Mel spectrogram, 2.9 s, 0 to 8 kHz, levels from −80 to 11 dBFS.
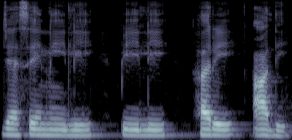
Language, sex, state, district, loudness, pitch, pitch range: Hindi, male, Jharkhand, Ranchi, -20 LUFS, 115 Hz, 115-120 Hz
